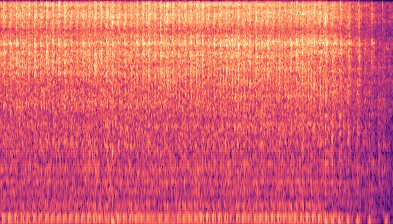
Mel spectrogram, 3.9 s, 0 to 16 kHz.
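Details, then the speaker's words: 1983 Honda 200E three-wheeler single cylinder after new carburetor fitted: even idle chug of about three beats a second, steady and clean until shut off; healthy idle, though it still smokes. "Oh, listen to that. That thing is purring like a kitten. It's amazing what a new carburetor will do. That is awesome. That thing sounds good."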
